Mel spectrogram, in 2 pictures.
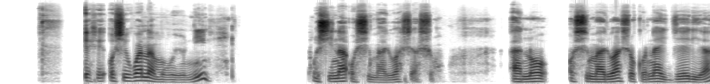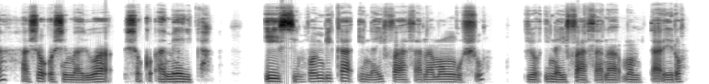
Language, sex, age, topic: Oshiwambo, male, 25-35, finance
